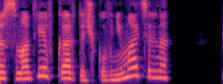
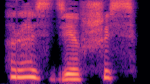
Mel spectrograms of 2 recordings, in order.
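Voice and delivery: slow, pointed; much slower than usual. Acted. Aunt adds pointedly.

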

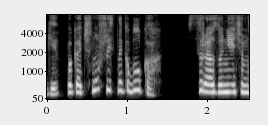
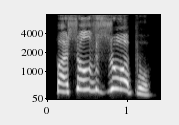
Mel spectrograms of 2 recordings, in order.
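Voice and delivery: slow, higher-pitched angry outburst; raised voice; 4 semitones higher, slower than usual. A narrator's reading. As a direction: draw out the insult, pitch raised. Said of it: "Повышая голос".

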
